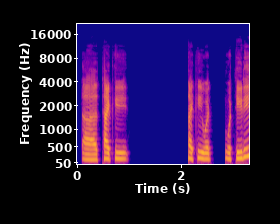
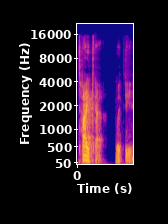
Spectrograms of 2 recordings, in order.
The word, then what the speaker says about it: Taika Waititi: point one of the Taiki Watiti, is that how you pronounce it? Yeah, Taika Waititi Taika. is Taika, okay.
